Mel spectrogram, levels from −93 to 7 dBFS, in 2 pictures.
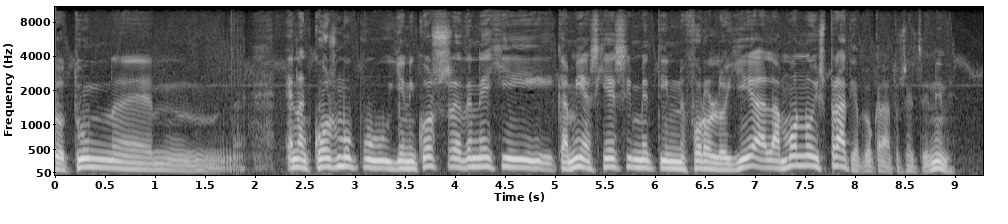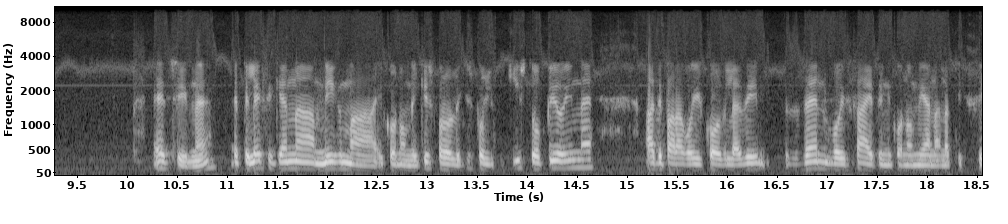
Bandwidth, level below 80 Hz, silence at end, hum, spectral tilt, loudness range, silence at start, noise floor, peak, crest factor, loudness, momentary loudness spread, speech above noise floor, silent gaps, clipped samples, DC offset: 10.5 kHz; -52 dBFS; 0 s; none; -6 dB/octave; 4 LU; 0 s; -46 dBFS; -2 dBFS; 14 dB; -16 LUFS; 10 LU; 30 dB; none; under 0.1%; under 0.1%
